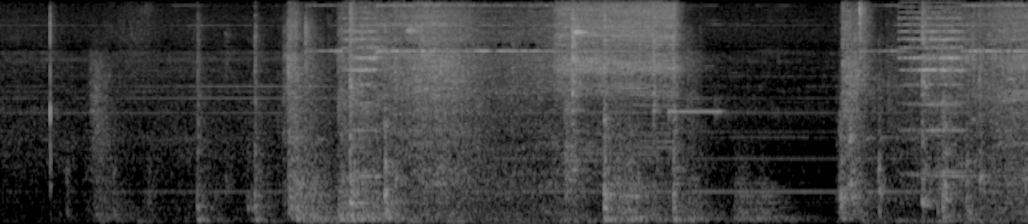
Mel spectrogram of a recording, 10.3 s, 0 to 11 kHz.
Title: Help, poping clicking noise when accelerating after braking. 2018 Toyota auris 84000 kms.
